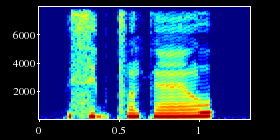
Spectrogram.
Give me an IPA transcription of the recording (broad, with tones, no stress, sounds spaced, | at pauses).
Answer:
sʲ ə˨ ɡ t͡s ə̃˨˦ k ɛ̃ː˨˦ ʊ̯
